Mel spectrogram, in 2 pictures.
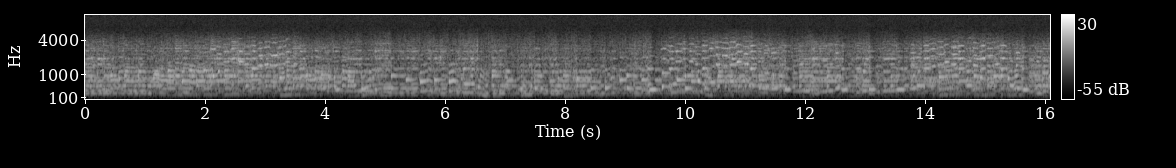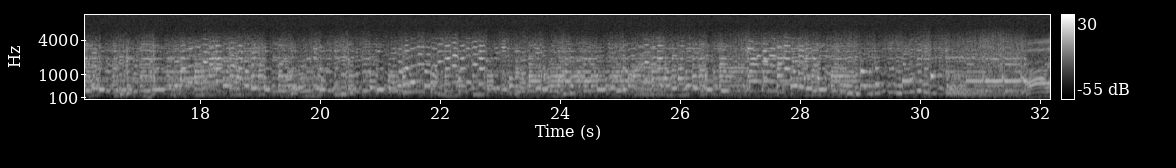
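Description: Fiddle and five-string banjo playing a bluegrass instrumental together, with the bowed fiddle carrying the melody over the banjo's picking.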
